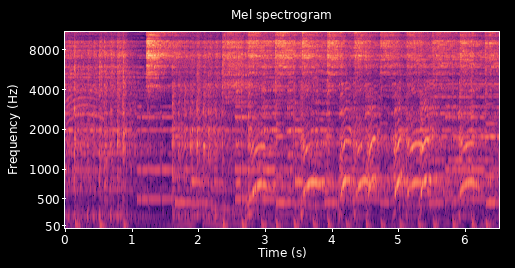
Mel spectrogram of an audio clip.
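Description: Live dance-band music with a fast, steady kick-drum beat and tambourine. From about halfway in, a lead line plays short notes that bend up and fall back, over and over. A man's voice says a few words briefly about three seconds in.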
